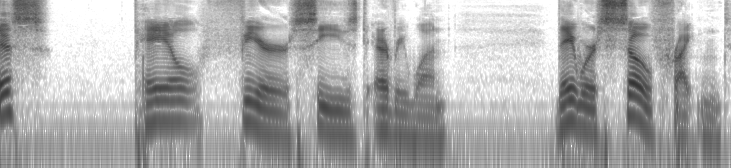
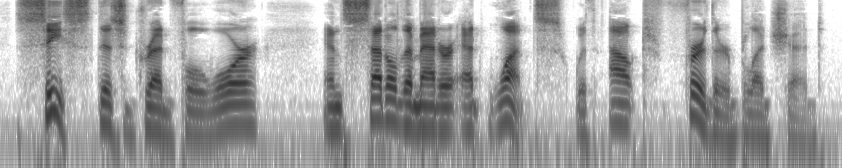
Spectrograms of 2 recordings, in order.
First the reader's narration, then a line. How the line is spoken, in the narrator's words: she cried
